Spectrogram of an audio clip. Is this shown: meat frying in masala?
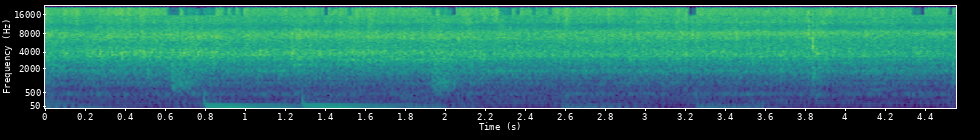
yes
